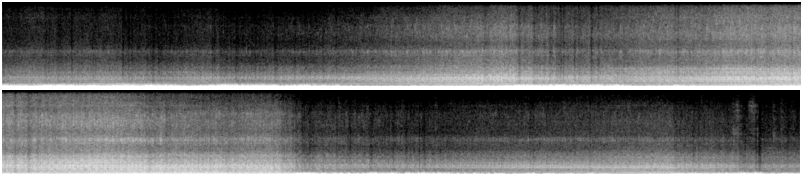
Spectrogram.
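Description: Alpine Coach diesel motorhome's engine running as it pulls slowly past towing a loaded car trailer, loudest for about ten seconds in the middle, with wind buffeting the microphone.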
